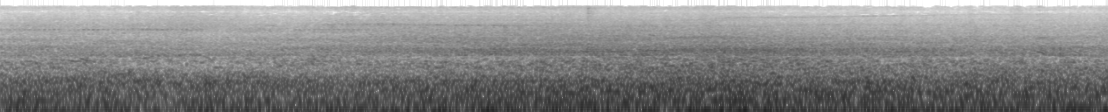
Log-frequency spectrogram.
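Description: Minibuses idle and pull away with a low engine hum.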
